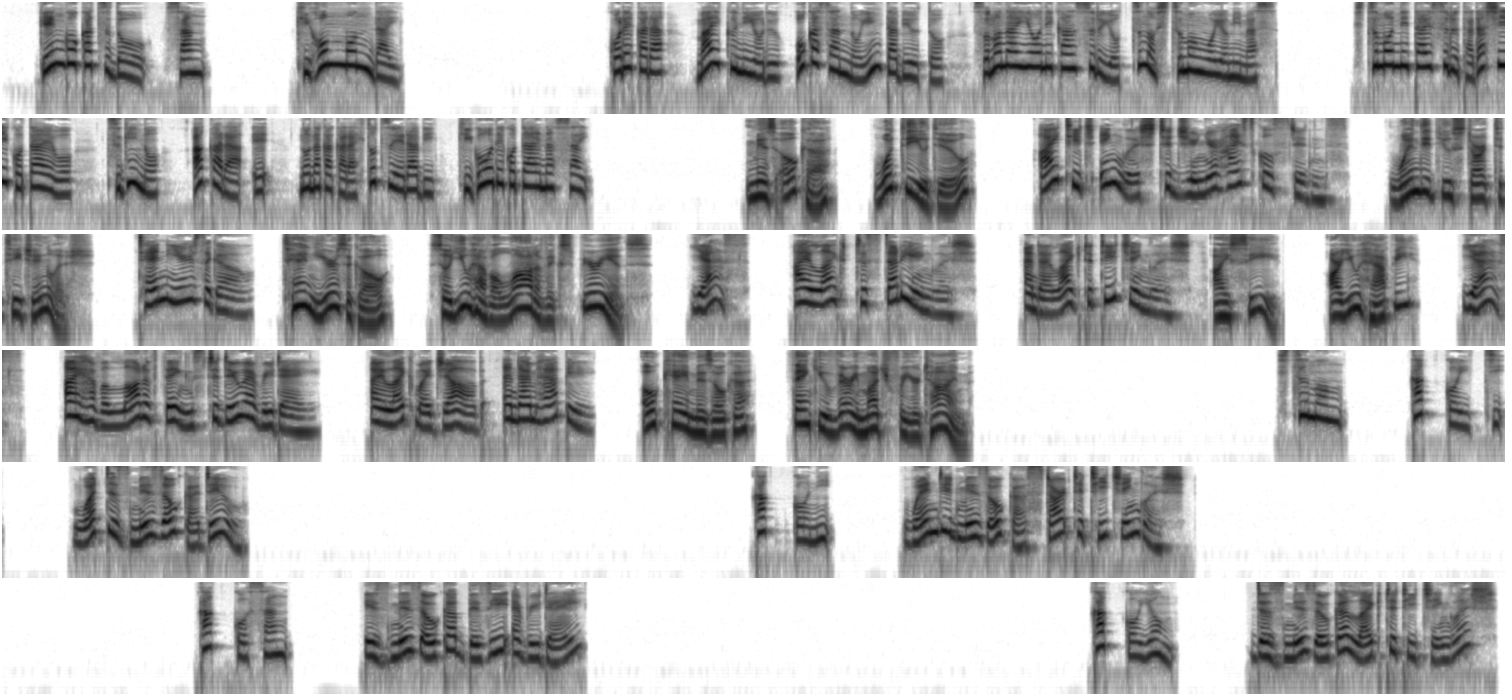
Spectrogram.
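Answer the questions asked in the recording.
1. She teaches English to junior high school students.
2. 10 years ago.
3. Yes, she is.
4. Yes, she does.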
